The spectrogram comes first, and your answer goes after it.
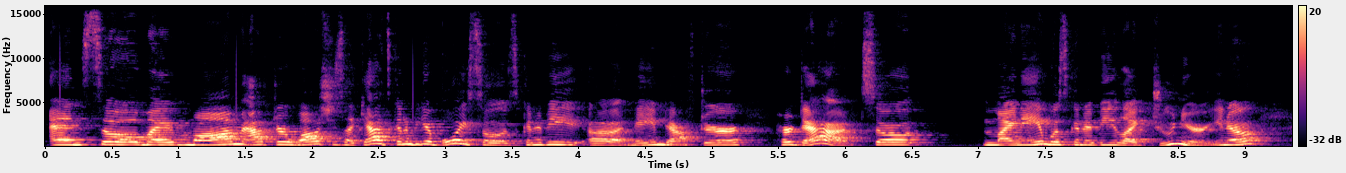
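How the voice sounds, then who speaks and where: A woman speaks at a moderate pace in a high, raised and projected voice, with audible room echo and noticeable background noise. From Texas border, Laredo. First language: Spanish. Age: 30s. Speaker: singer interviewed on radio. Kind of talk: interview.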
